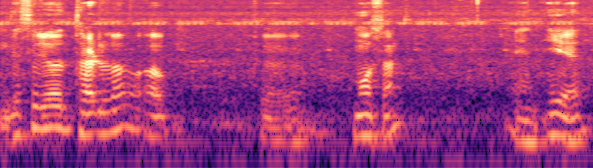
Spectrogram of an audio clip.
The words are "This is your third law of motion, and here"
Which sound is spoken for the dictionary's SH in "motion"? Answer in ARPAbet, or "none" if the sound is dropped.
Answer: S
